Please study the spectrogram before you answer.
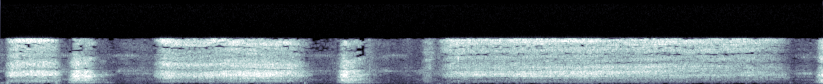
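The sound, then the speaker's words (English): Long, hissing breaths during a breathing exercise: a few extended airy inhale-exhale sounds separated by brief pauses, loud and steady, with a single quick spoken word. “I take a long inhale. Exhale is still over with”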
